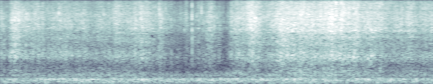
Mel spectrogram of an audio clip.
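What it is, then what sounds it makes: Grass skirt strands rustled. A bundle of green grass-skirt strands (dried grass or raffia) is gripped in both hands while long nails scratch and squeeze them. This makes a steady, bright, crackling rustle with almost no low end, like a sizzle. It eases briefly just before the three-second mark, then swells louder to the end.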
